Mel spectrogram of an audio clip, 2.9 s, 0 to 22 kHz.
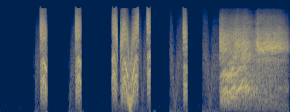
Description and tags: Scratch Fresh 8 - 1 bar - 83 BPM (swing)
Acid-sized sample of a scratch made by me. Ready for drag'n'drop music production software.
I recommend you that, if you are going to use it in a track with a different BPM, you change the speed of this sample (like modifying the pitch in a turntable), not just the duration keeping the tone.
Turntable: Vestax PDX-2000MKII Pro
Mixer: Stanton SA.3
Digital system: Rane SL1 (Serato Scratch Live)
Sound card on the PC: M-Audio Audiophile 2496 (sound recorded via analog RCA input)
Recording software: Audacity
Edition software: MAGIX Music Maker 5 / Adobe Audition CS6 (maybe not used)
Scratch sound from a free-royalty scratch sound pack (with lots of classic hip-hop sounds).
90, hip-hop, rap, scratching, golden-era, s, turntable, classic, scratch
